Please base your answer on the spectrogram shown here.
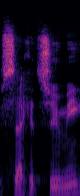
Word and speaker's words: Sakatsume: Cam, you should pronounce a hard E in the end of Sakatsume. Oh, Sakatsume. Is that right? Is that better? All right, 30-all here, Eala. As a return from Sakatsume goes into the front of Eala.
